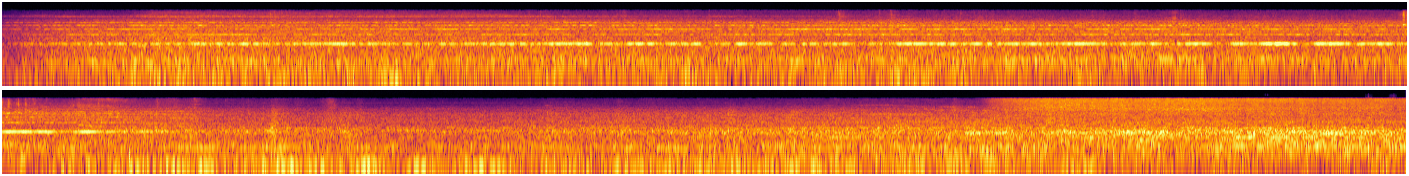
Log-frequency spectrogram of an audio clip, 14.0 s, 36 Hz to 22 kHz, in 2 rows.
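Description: SBB Re 460 electric locomotive and its coaches running slowly along a station platform: a steady rumble with a high whine that fades a little past halfway, then a rise of rushing hiss near the end as the train passes close.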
